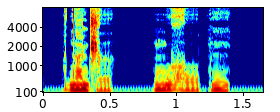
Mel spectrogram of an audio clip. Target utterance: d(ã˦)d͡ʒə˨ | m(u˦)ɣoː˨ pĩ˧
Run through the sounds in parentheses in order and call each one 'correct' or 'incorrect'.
correct, correct

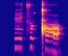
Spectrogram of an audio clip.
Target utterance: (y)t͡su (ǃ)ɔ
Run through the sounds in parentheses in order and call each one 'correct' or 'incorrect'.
correct, correct

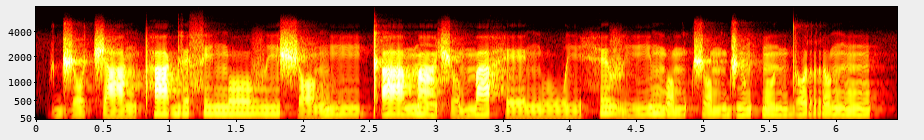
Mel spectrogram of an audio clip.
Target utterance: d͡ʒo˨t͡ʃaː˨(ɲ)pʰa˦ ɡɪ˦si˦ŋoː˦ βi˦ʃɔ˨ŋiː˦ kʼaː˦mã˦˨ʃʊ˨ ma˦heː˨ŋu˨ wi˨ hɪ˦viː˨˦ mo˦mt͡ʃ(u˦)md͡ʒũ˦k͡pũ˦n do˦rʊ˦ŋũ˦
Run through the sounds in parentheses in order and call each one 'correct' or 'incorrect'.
incorrect, incorrect

